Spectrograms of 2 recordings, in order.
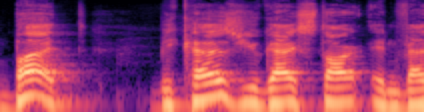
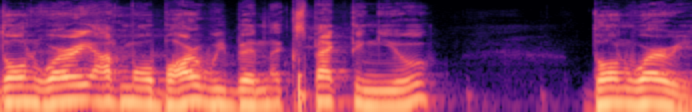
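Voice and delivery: ordinary talk

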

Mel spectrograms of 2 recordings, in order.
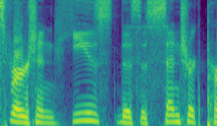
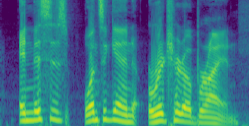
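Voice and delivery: normal talking voice

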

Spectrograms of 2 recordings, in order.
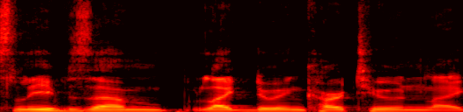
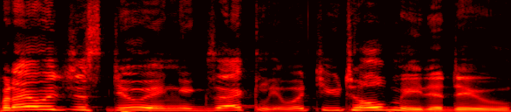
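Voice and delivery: put-on, high, tearful, sobbing voice; 8 semitones higher than usual. Recapping the scene after Bones loses the duel, imitating Bones crying. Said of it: "Bones is just like crying".

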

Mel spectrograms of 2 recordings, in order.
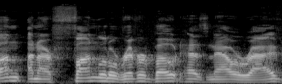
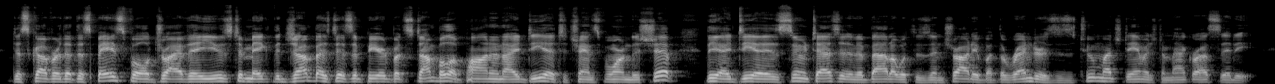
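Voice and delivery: ordinary delivery

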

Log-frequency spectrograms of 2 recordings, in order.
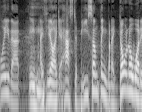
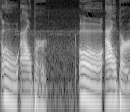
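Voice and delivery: put-on disappointed voice, lower pitch; 3 semitones lower than usual. Imitating how Gordon Cole reacts to Albert: imitating Gordon Cole, disappointed. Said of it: "he's disappointed".

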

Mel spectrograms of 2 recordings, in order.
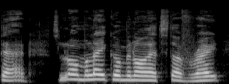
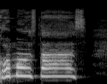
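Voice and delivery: mock, shrill, very high-pitched shout; 11 semitones higher than usual. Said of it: "She just yells on the phone".

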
